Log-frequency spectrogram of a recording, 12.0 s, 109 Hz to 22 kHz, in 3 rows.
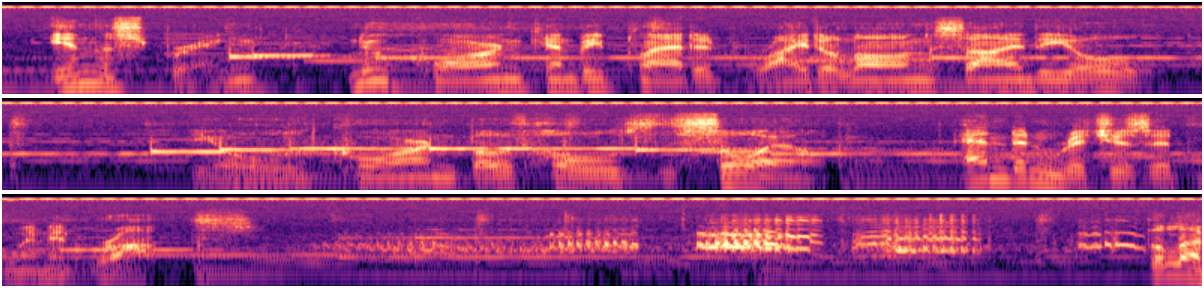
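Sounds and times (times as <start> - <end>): steady held background tones: 0.0 - 12.0
cranes honking calls: 8.4 - 12.0.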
